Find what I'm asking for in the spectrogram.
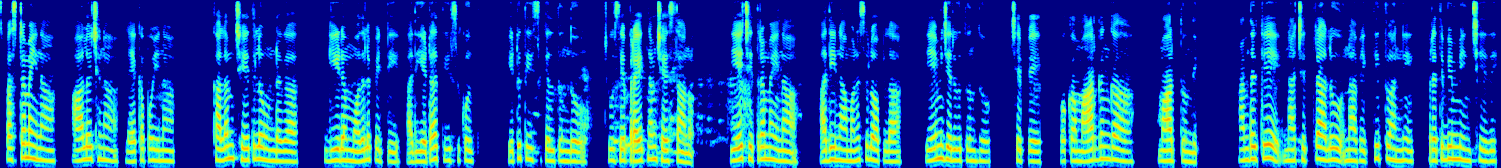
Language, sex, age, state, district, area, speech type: Telugu, female, 30-45, Andhra Pradesh, Nandyal, urban, spontaneous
